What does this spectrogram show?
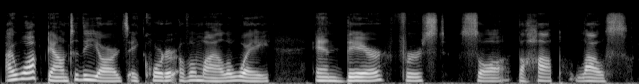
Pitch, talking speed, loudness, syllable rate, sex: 175 Hz, 180 wpm, -15 LUFS, 4.4 syllables/s, female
